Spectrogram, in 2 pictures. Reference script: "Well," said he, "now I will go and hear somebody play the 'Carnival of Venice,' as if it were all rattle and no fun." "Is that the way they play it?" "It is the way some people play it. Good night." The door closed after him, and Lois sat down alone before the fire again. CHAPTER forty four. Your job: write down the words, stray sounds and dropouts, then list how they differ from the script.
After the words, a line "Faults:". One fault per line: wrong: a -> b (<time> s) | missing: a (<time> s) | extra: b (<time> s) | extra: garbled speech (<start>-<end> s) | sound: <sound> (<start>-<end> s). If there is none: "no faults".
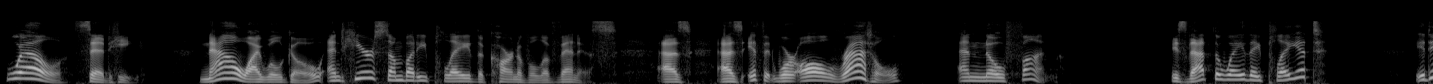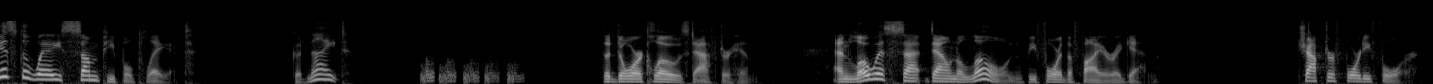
"Well," said he, "now I will go and hear somebody play the 'Carnival of Venice,' as as if it were all rattle and no fun." "Is that the way they play it?" "It is the way some people play it. Good night." The door closed after him, and Lois sat down alone before the fire again. CHAPTER forty four.
Faults:
extra: as (7.2 s)
sound: laugh (18.5-19.6 s)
